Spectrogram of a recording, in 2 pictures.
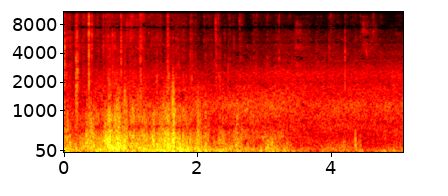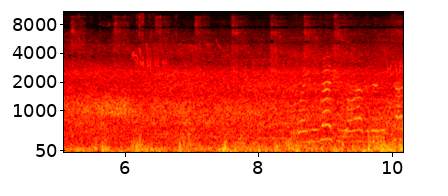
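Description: Horse's hoofbeats on a loose-chip arena surface, loud and close at first as the horse passes by, then softer as it moves away across the arena.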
